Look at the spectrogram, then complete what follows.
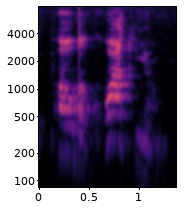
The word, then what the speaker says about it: powaquaqium: For eyes is powaquaqium. So, powaquaqium. Pa wa quaq ium.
